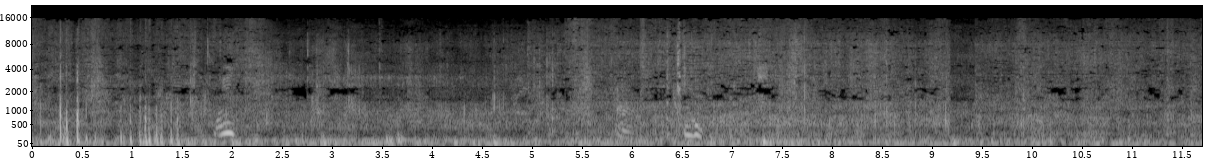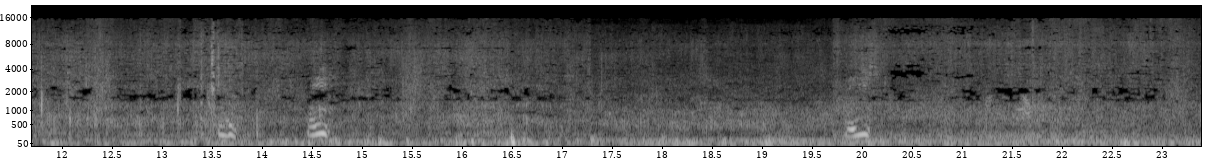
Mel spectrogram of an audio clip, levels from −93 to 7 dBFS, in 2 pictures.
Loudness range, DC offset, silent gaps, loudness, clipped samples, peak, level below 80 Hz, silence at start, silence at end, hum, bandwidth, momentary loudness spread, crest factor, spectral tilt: 4 LU; under 0.1%; none; -34 LUFS; under 0.1%; -4 dBFS; -40 dBFS; 0 s; 0 s; none; 16 kHz; 10 LU; 30 dB; -4.5 dB/octave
